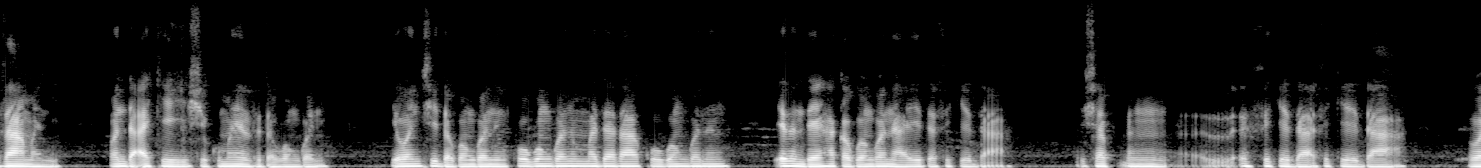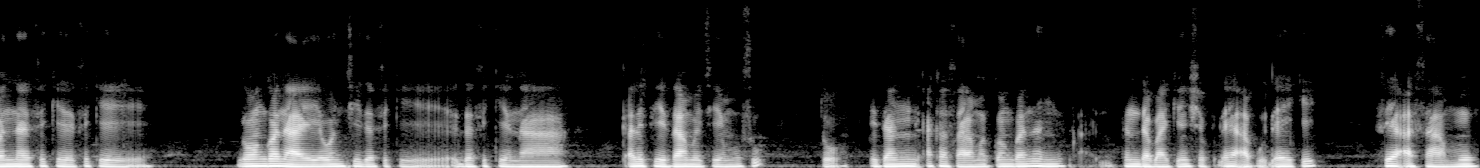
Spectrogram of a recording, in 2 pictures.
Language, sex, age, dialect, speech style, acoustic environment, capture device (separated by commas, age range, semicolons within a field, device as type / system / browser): Hausa, male, 18-24, Nigeria - Kano, happy; relaxed; focused, nature; silence, mobile / Linux / Chrome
